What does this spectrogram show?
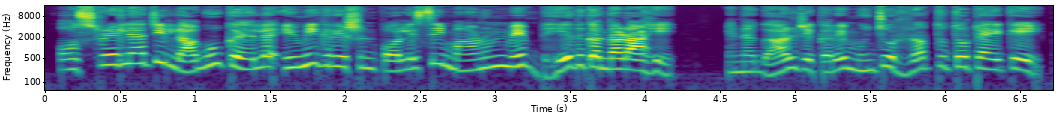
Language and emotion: Sindhi, angry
